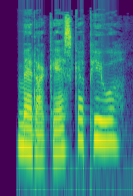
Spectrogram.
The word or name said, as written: madagaskarpeber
